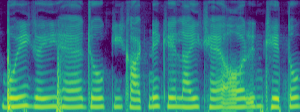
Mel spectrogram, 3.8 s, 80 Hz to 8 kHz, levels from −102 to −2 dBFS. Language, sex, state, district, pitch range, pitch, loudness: Hindi, female, Bihar, Gopalganj, 220-230 Hz, 225 Hz, -20 LUFS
